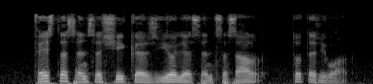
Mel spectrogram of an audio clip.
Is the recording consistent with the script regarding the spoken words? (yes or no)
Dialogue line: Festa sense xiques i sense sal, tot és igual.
no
